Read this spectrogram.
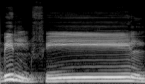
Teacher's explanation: মদের হরফের বামের হরফে ওয়াকফা আরজি তিন আলিফ টান দিয়ে ওয়াকফ করতে হবে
